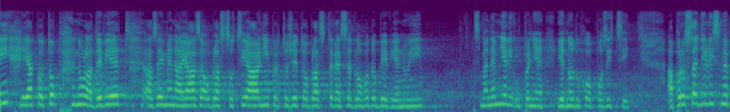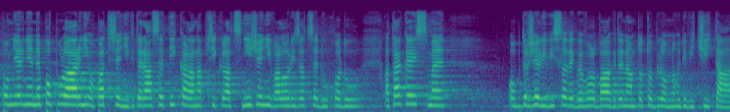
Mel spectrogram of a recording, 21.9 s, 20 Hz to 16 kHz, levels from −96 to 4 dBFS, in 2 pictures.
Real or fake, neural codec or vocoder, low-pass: real; none; 10.8 kHz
